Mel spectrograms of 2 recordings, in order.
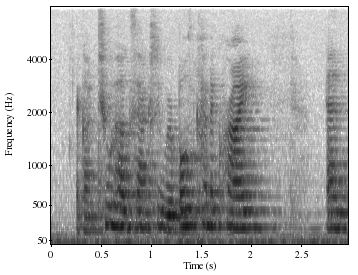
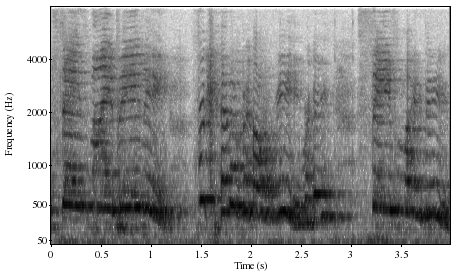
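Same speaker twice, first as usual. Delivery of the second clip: much higher, louder, slow pleading cry; desperate mother; 12 semitones higher, 7 dB louder, slower than usual. Retold or imitated. Dying mother begging the doctor for her baby, desperate cry. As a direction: beg for your baby's life.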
